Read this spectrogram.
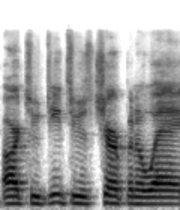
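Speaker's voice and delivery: ordinary talk, nothing marked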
